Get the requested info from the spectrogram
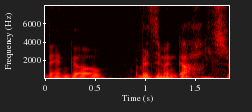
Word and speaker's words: Van Gogh: There's this one, it was called The Starry Night, and you're like in Vincent Van Gogh's room. That's how you actually pronounce it, you know, for you cultured people out there.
